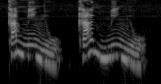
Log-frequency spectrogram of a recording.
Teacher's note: é o mi mesmo a nossa sílaba tônica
